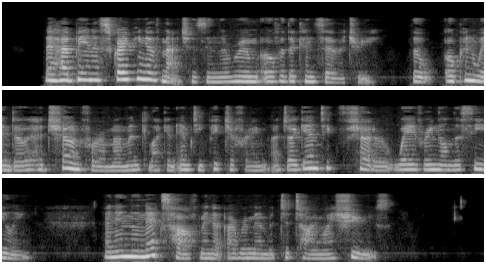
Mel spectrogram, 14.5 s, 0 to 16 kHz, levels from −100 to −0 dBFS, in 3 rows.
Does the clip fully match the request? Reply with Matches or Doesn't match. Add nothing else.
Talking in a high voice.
Matches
